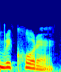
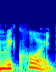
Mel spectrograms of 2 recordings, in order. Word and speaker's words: record: 철자는 같지만 발음은 틀리죠. 기록을 뜻할 땐 record, 녹음하다 라는 뜻으로 쓰일 때는 record. 발음 주의하시기 바랍니다.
